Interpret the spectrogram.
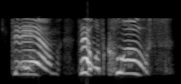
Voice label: Voices Armor Shot Female; rebel cops 2019 gamerip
